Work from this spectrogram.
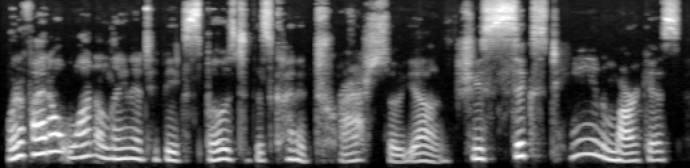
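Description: A woman's voice: medium pitch, very animated, normal speed, mellow, slightly rough, dry recording, studio quality. A woman voicing a bitter, scornful mother in her thirties who berates and cuts people down in audiobook dialogue. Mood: bitter, accusing. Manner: berating, cutting.

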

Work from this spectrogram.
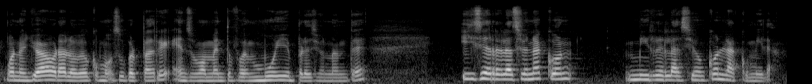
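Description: A woman with a Mexican accent hosting a conversational podcast, speaking informally and straight to the listener. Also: mid-range voice. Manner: informal, addresses listener directly. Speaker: podcast host.

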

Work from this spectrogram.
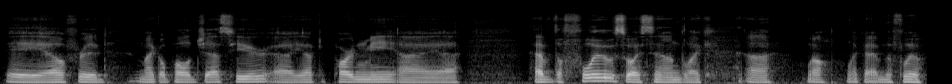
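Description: Sick male caller, gravelly and dark, flat and slow, hesitant voicemail. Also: lowish voice. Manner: hesitant, halting, with many fillers. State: sick with the flu. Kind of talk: recorded voicemail message.

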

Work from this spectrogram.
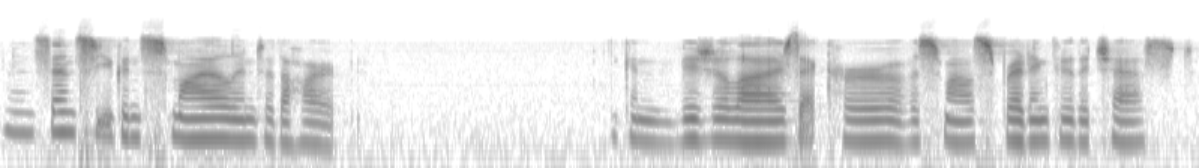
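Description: A woman meditation teacher speaks very slowly and gently, leaving long pauses as she guides a loving-kindness practice. Her voice sits on the low side and is hushed. The recording is a little dull and muffled. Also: fairly even intonation.

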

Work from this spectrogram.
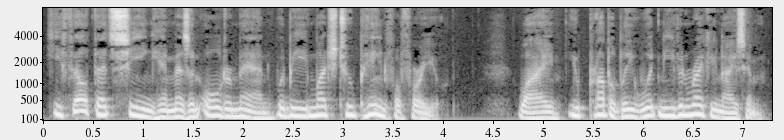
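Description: A man voicing an older male official who speaks evenly and formally, holding back quiet sorrow. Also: on the high side, creaky, breathy edge, exaggerated voice. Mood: restrained. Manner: even, measured, formal.

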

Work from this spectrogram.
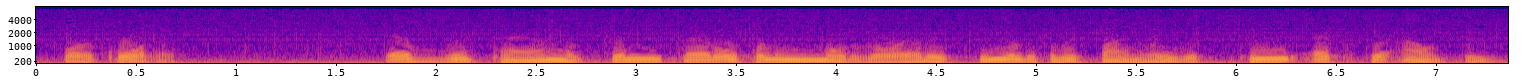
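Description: A man working as narrator and announcer, reading scripted copy in 1930s radio style. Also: mid-range voice. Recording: tinny, narrowband old radio recording with hum.

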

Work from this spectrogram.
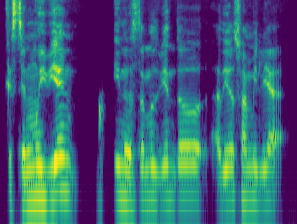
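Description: A man's voice: on the high side, level tone, brisk, mellow, no room sound. A man with a Mexican accent hosting a casual family livestream, chatty and affectionate in a familiar way. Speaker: host of a live online show.

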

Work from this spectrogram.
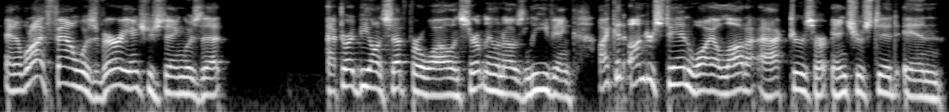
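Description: Male podcast guest, slight Philly accent, fairly high voice, laid-back and reflective delivery. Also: expressive, a little fast. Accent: slight Philadelphia. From Philadelphia area, United States. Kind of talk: casual podcast chat.

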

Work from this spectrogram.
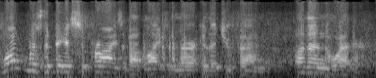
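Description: A man with a Brooklyn accent hosting an interview, asking brisk, friendly questions with frequent restarts. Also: fairly high pitch, big pitch swings, a bit bright, slight background noise, low-quality recording. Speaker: talk show host. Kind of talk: interviewing guests.

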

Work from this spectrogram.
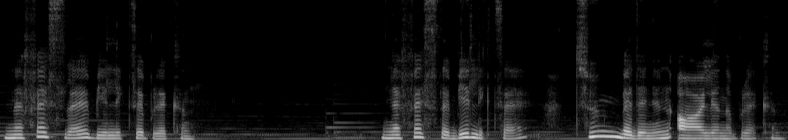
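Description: A woman with a fairly low voice leads a guided relaxation meditation. She speaks in a soothing, measured manner, pausing between phrases, with music clearly behind her. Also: lively intonation, darkish tone. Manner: slow, soothing, measured delivery with pauses. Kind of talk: guided yoga nidra meditation, instructional.

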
